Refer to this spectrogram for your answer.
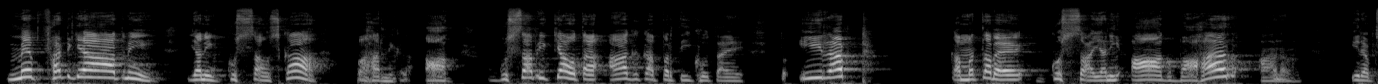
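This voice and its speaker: A man teaching an online vocabulary lesson in Hindi, explaining word roots with animated repetition and rhetorical questions. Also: very high-pitched. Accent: Indian Hindi.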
